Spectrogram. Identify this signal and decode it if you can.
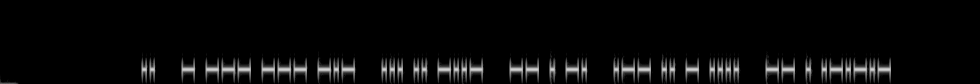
Morse code, heard as a keyed tone, about 30 wpm, 700 Hz. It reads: I TOOK SIX MEN WITH ME.
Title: Sentences from Top 1000 Words - Review Part 2 - 30wpm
